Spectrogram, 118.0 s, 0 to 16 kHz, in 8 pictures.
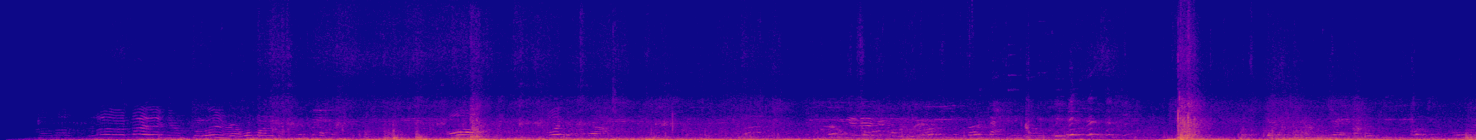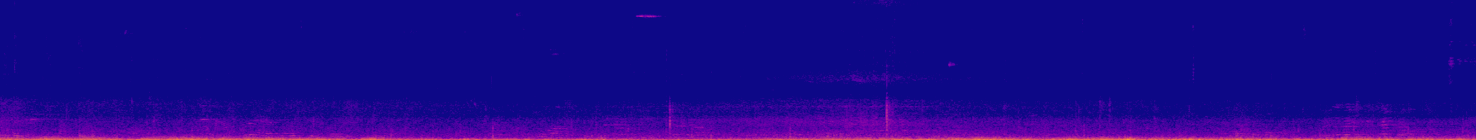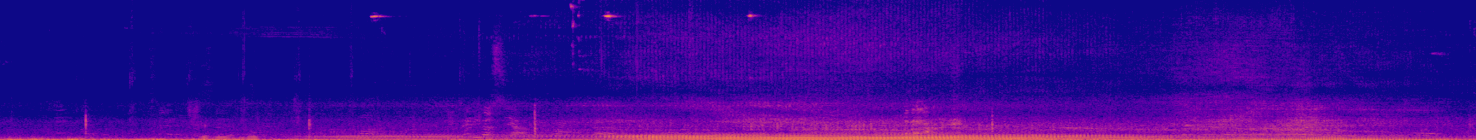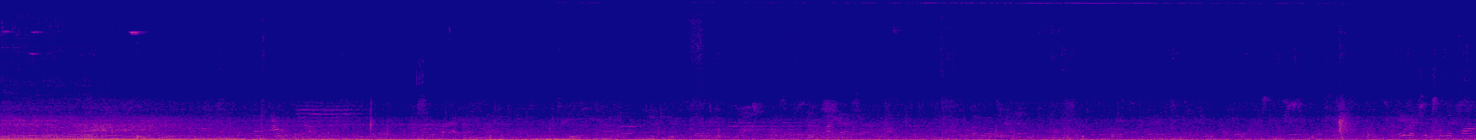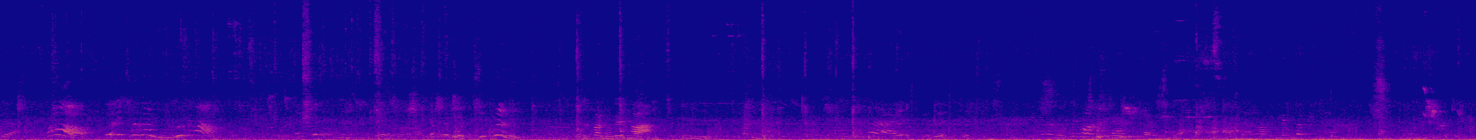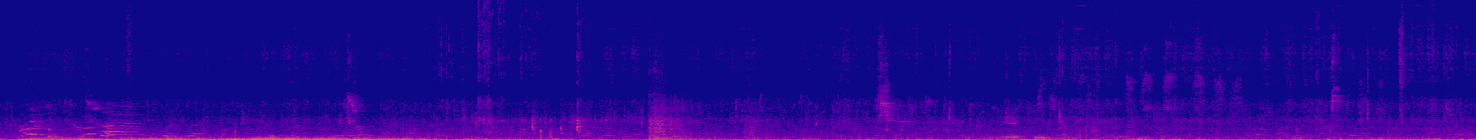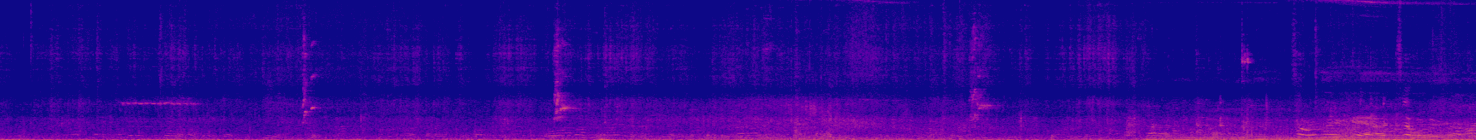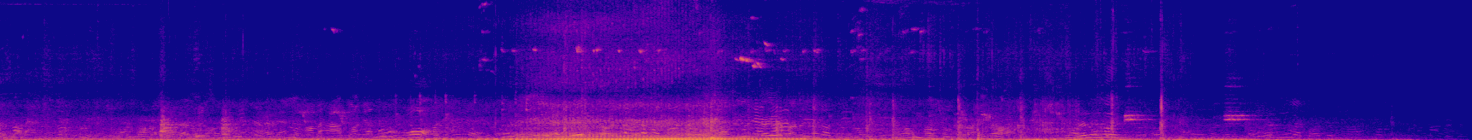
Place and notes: {"title": "Xueyuan Road, Huangpu District - walk through the old streets", "date": "2013-11-25 14:44:00", "description": "Through the old streets and communities, Walking through the Street, Traffic Sound, Walking through the market, Walking inside the old neighborhoods, Binaural recording, Zoom H6+ Soundman OKM II", "latitude": "31.23", "longitude": "121.49", "altitude": "11", "timezone": "Asia/Shanghai"}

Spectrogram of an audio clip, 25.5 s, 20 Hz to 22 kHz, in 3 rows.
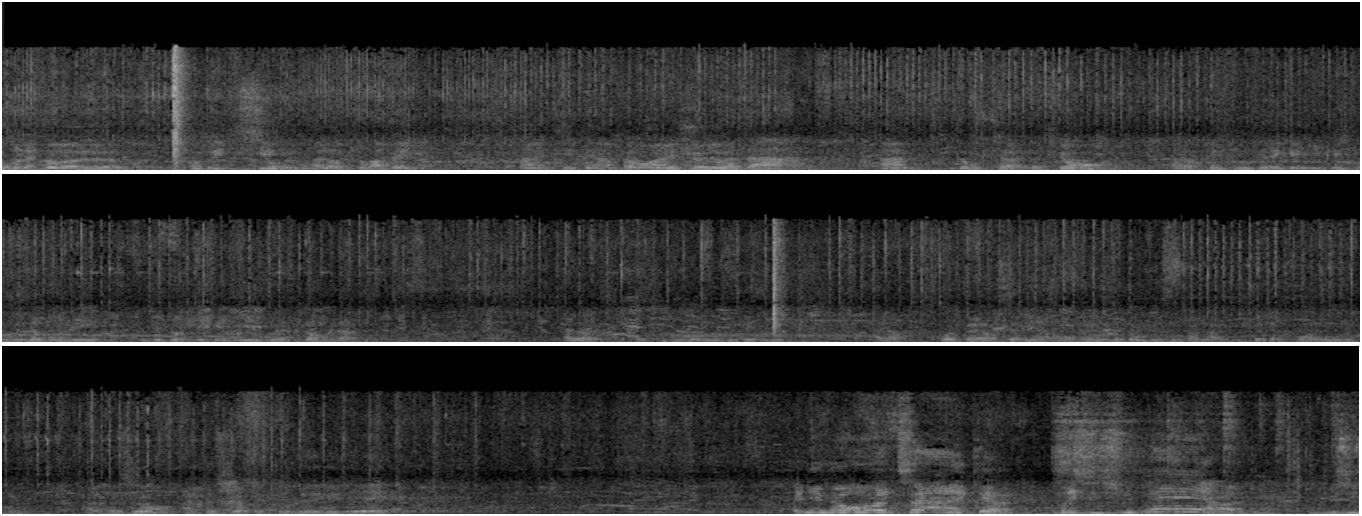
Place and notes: {"title": "Poitiers, Central Place - Carnival, Tombola", "date": "2013-02-12 17:42:00", "description": "Small town carnival in preperation", "latitude": "46.58", "longitude": "0.34", "altitude": "122", "timezone": "Europe/Paris"}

